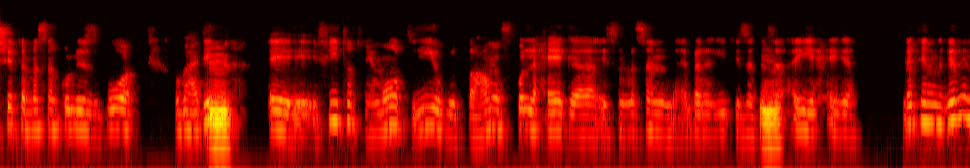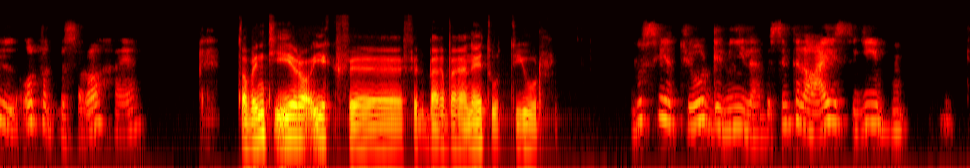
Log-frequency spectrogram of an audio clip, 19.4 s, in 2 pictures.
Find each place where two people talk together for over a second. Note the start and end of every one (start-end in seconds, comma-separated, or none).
none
